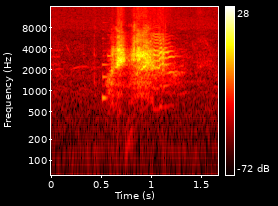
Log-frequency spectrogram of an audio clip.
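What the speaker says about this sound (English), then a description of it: "Your cats seem pretty worked up." Cats meowing in Genshin Impact, a couple of agitated, rising cries standing out over quiet game background noise, moderately close with no talking.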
